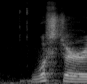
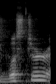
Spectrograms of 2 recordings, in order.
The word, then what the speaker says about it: Worcester: Wednesday has silent letters Worcester is like all silent letters Colonel has a silent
